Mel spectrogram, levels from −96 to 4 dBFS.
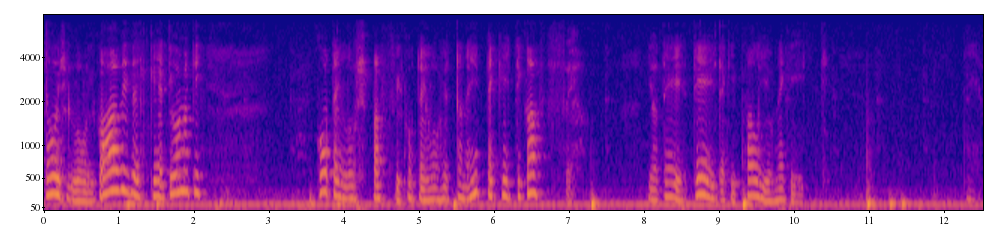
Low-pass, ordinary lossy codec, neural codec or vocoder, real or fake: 7.2 kHz; none; none; real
